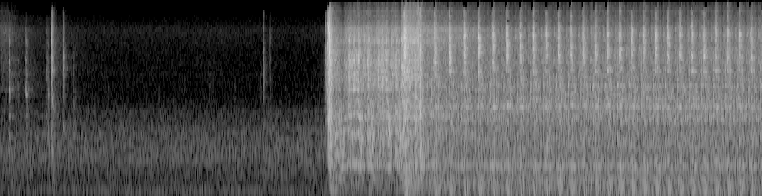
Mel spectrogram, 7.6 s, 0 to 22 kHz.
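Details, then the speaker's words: John Deere 445 twin running on one cylinder with the other plug lead pulled: slow lumpy chug at lower rpm, plainly weak, unlike the strong-running other cylinder. This cylinder's bad spark plug is the problem. "this one doesn't seem like it's working as well so this is definitely our problem but as you can tell it wasn't running as well on that cylinder it was running at lower rpm and it just didn't sound as good"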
